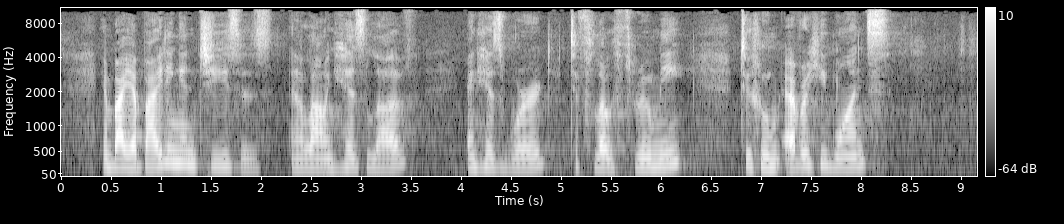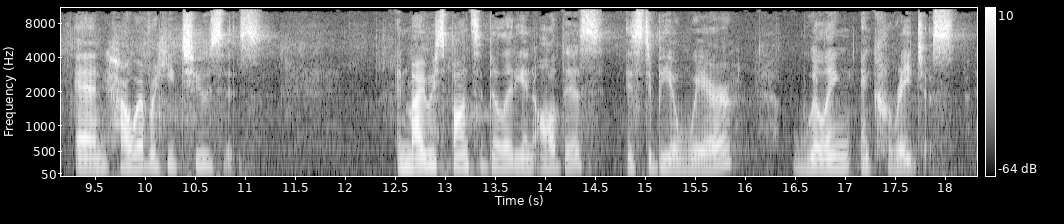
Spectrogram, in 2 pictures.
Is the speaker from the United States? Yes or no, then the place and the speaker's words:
yes; Michigan, United States; I was thinking about the time I grew up in Michigan. Michigan is surrounded by the three Great Lakes, and there are a lot of lighthouses on the shores around the state of Michigan.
